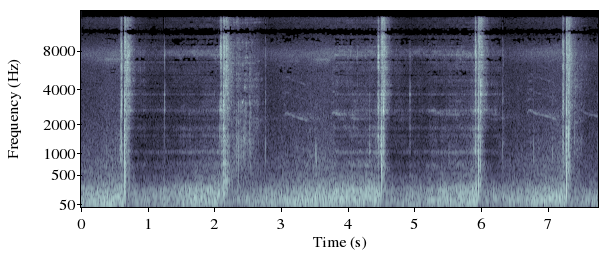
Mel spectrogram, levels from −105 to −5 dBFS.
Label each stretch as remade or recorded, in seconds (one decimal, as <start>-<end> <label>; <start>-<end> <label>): 0.0-0.7 recorded; 0.7-2.2 remade; 2.2-3.8 recorded; 3.8-6.3 remade; 6.3-7.8 recorded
